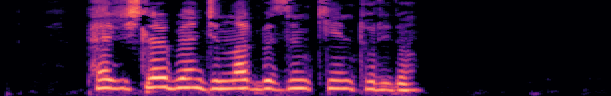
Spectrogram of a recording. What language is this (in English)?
Uyghur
